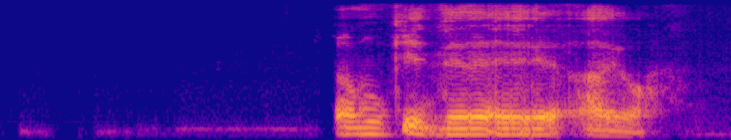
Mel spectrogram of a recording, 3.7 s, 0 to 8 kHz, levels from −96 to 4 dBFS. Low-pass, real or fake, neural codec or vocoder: 7.2 kHz; fake; codec, 16 kHz, 4 kbps, FunCodec, trained on Chinese and English, 50 frames a second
